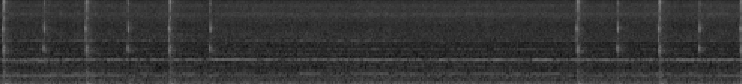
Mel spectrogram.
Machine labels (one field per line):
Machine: valve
